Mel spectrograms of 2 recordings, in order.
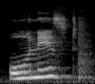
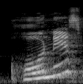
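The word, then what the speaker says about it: honest: जैसे ऑनेस्ट, honourable या are words हैं, ये स्टार्ट तो एच से हो रहे हैं लेकिन हम इन्हें हॉनेस्ट नहीं बोलते, हॉनरेबल नहीं बोलते, हावर नहीं बोलते, यहाँ पर एच साइलेंट है, हम इसे ऑनेस्ट बोलते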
